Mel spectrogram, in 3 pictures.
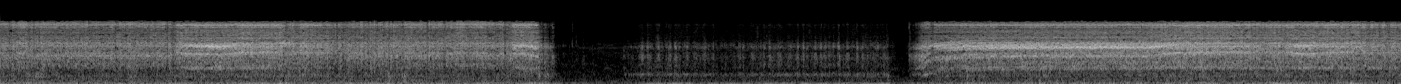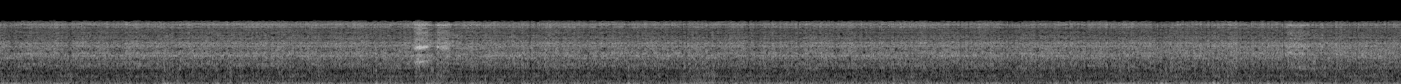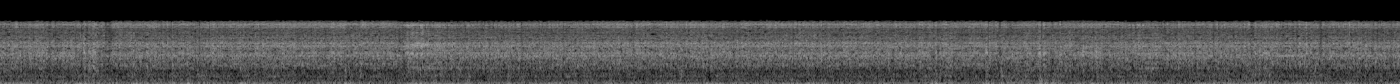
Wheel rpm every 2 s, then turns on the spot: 230, 230, 190, 20, 70, 210, 230, 230, 230, 250, 230, 230, 230, 230, 230, 230, 230, 230, 230, 230, 230.
6-8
